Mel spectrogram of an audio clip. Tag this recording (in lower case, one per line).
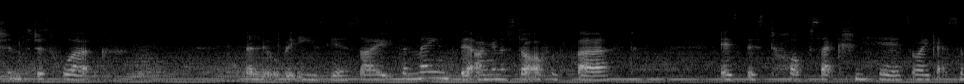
speech
inside a small room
